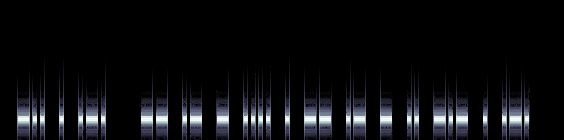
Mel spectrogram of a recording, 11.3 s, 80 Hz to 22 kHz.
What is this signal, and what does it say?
Morse code, heard as a keyed tone, about 16 wpm, 680 Hz. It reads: DER MATHEMATIKER
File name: Morsekurs / Witze / Witz 16. Dezember 2025 70 F80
